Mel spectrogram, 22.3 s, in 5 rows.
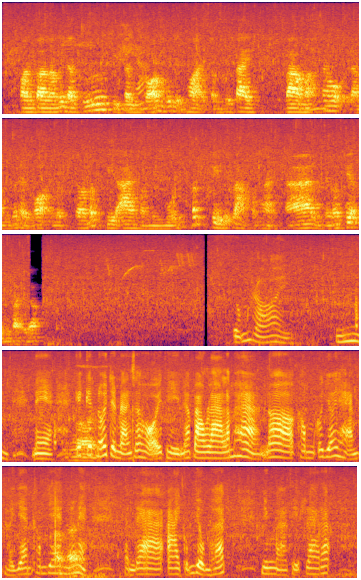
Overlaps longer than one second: none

